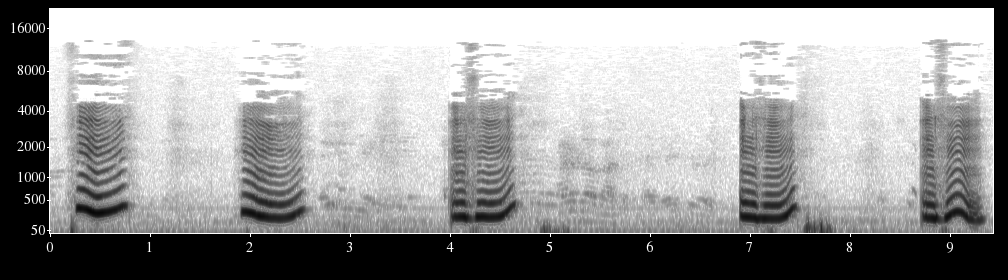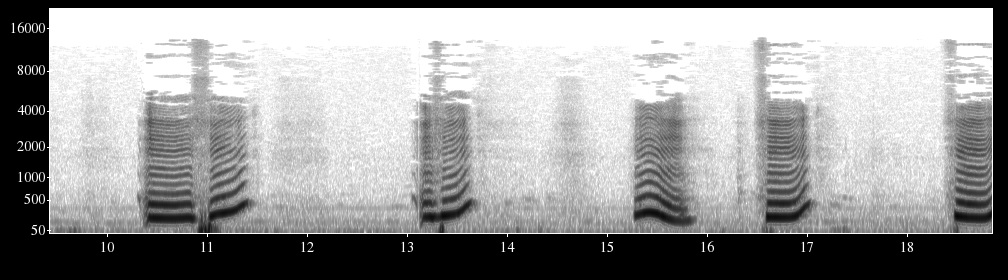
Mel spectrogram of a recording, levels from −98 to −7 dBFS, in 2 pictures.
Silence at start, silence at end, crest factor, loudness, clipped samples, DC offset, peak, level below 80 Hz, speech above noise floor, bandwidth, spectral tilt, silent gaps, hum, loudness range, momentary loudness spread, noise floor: 0.2 s; 0 s; 18 dB; -20 LUFS; under 0.1%; under 0.1%; -4 dBFS; -40 dBFS; 37 dB; 12.5 kHz; -8 dB/octave; none; none; 4 LU; 17 LU; -55 dBFS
